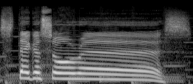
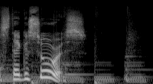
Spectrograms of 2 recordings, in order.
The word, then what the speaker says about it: Stegosaurus: triceratops today we're going to learn all about stegosaurus how do you say that again stare go saw russ can you say it with me go saw russ so what do we know about stegosaurus it was found in the united states and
